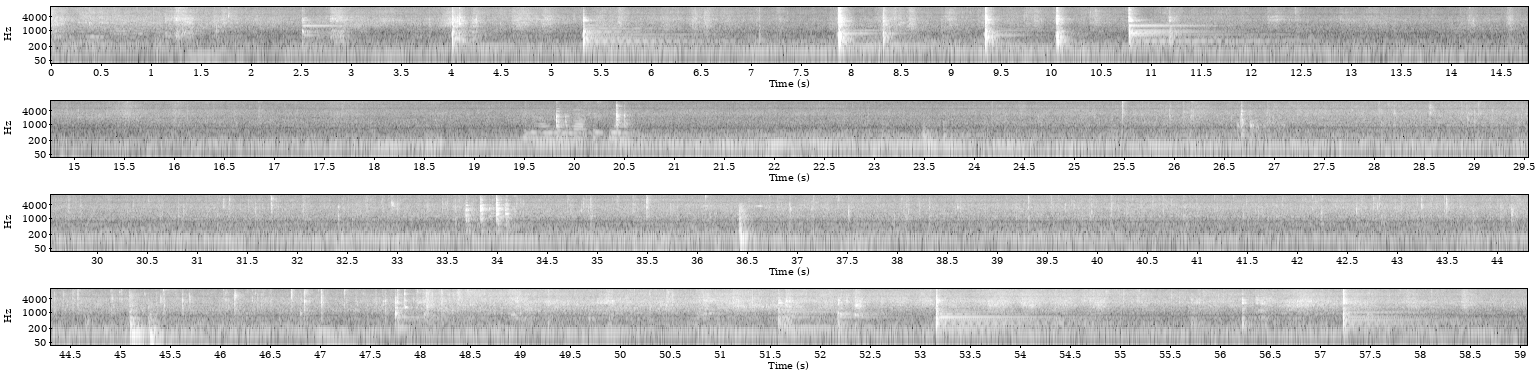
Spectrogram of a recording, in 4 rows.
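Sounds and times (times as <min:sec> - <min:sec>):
meat sizzling in a wok: 0:00.0 - 0:59.0
metal spatula clicking on pan: 0:47.6 - 0:48.3, 0:51.6 - 0:54.4.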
